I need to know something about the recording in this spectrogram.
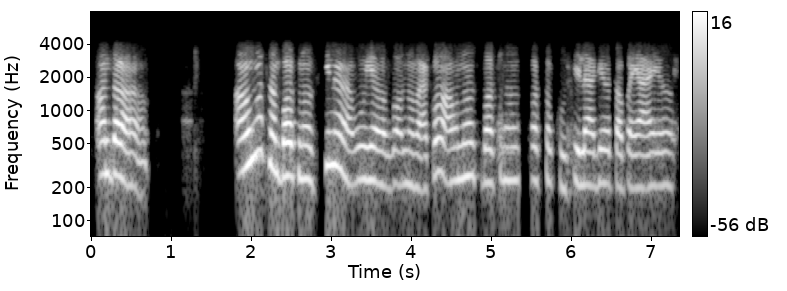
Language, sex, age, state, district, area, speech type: Nepali, female, 60+, West Bengal, Kalimpong, rural, conversation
